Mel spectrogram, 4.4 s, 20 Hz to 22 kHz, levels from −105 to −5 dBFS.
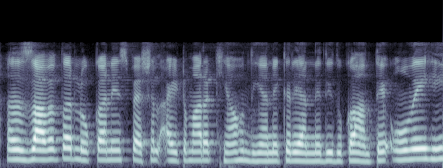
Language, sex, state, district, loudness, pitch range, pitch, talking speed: Punjabi, female, Punjab, Kapurthala, -20 LUFS, 200-225 Hz, 210 Hz, 190 wpm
